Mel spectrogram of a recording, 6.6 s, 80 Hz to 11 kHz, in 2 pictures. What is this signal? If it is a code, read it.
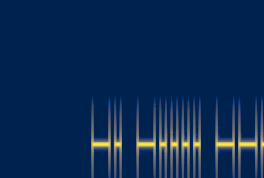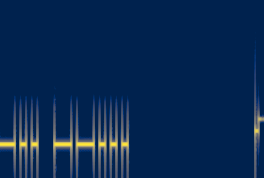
Morse code, heard as a keyed tone, about 17 wpm, 700 Hz. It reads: N687
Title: Common Cut Numbers - 4-Digit 17wpm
